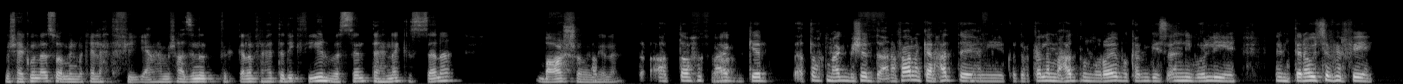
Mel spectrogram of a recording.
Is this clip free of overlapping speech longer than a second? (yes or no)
yes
